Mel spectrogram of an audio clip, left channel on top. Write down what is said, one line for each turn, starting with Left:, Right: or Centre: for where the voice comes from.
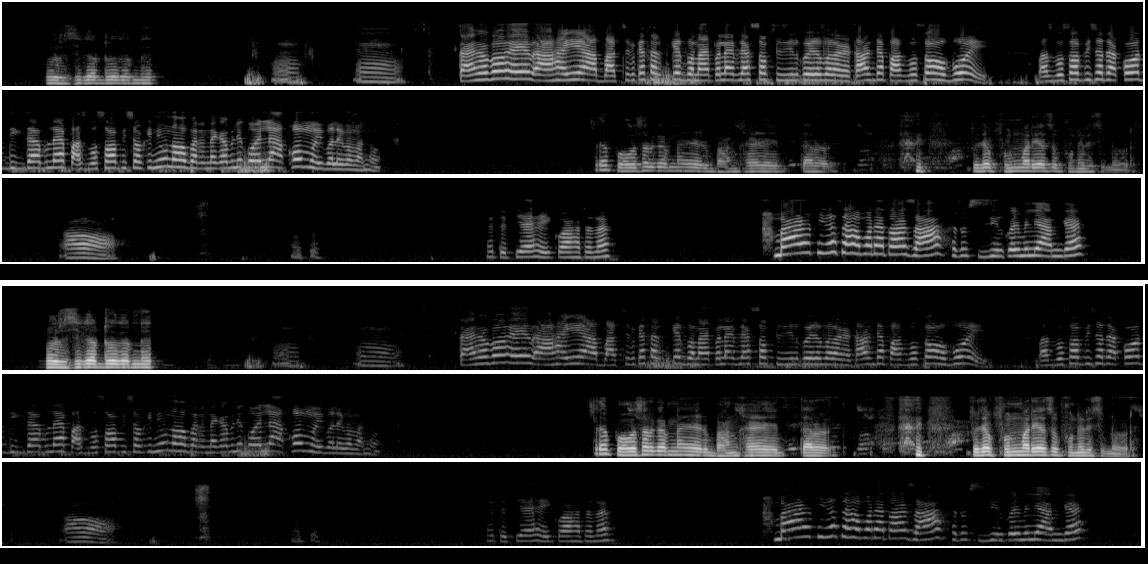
Right: ঋষিকডৰ।
Left: উ উম তাই আকৌ সেই হে চাৰটিকেট চাৰটিফে বনাইেল এইবিলাকবিজিল কৰি লাগ কাৰণ এতিয়া পাঁছৰ হ'বই পাঁচ বছৰৰ পিছত আকৌ দিগদাৰ বোলে পাঁচ বছৰৰ পিছ খিনিও নহ'ব তেনেকা বুলি কৰিলে আকৌ মৰিব, লাগিব মানুহ,
Right: এ বৰ চৰকাৰ নাই আৰু, ভাং খাই তাৰ তই যে ফোন মাৰি আছো ফোনে ৰিচিভ নকৰে।
Left: অ
Right: <inaudible>
Left: <unintelligible> সেই তেতিয়াই হেৰি কৰা হেতেন না। বাৰু ঠিক আছে হ'ব দে তই যা এইটো চিজিল কৰি মেলি আনগে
